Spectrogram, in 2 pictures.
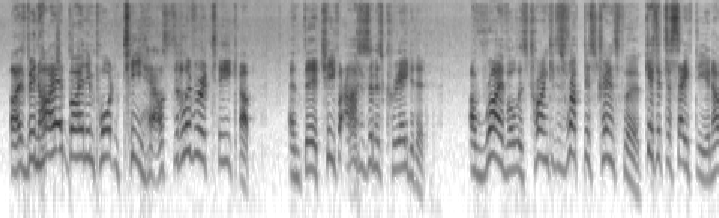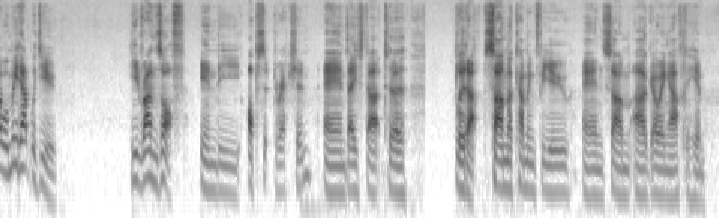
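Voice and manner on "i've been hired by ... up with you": shouted, high, raised yell. Voicing a fleeing swordsman warning the players as enemies charge: yelling. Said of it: "and he yells at you".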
